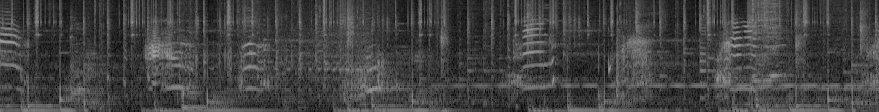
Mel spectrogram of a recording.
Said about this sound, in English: Let's just meow all the time.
